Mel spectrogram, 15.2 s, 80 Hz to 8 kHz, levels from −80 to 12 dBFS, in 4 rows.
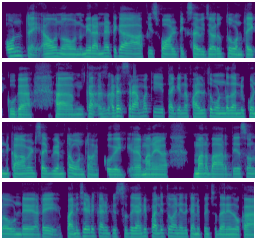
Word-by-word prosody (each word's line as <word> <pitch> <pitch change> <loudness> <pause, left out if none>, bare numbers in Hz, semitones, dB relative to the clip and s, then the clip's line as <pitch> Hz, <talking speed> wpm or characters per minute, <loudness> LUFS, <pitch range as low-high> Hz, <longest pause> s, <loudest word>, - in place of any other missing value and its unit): ఉంటాయి. 165 - -1
అవును. 130 0 +1
అవును. 115 -1 -2
మీరన్నట్టుగా 135 +3 +2 0.2
ఆఫీస్ 125 0 -8
పాలిటిక్స్ 115 0 -1
అవి 115 -1 0
జరుగుతూ 120 +3 0
ఉంటాయి. 110 0 +2
ఎక్కువగా 115 -2 +1 0.5
ఆహ్, 110 0 +2
క - - -10 0.4
అంటే 155 +3 +6
శ్రమకి 155 +2 0 0.2
తగిన 135 0 0
ఫలితం 135 +2 +1
ఉండదని, 130 +1 0
కొన్ని 125 -2 0
కామెంట్స్ 125 +1 +1
అవి 120 - -4
వింటా 120 +3 +1
ఉంటాం. 110 0 -4
ఎక్కువగా 110 -1 +1 0.4
మన 115 - +2 0.7
మన 125 0 +4
భారతదేశంలో 120 +1 -1
ఉండే 115 0 +1
అంటే 130 +4 +2 0.3
పని 120 +2 +2
చేయడం 150 0 +1
కనిపిస్తది 130 0 -4
గానీ, 130 +4 0
పలితం 140 +2 0
అనేది 130 0 -4
కనిపించదనేది 115 -1 -2
ఒక 110 - -4
125 Hz, 140 wpm, -23 LUFS, 115-135 Hz, 0.7 s, అంటే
